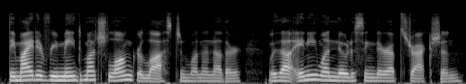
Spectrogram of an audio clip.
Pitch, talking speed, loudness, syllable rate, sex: 170 Hz, 205 wpm, -19 LUFS, 6.9 syllables/s, female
